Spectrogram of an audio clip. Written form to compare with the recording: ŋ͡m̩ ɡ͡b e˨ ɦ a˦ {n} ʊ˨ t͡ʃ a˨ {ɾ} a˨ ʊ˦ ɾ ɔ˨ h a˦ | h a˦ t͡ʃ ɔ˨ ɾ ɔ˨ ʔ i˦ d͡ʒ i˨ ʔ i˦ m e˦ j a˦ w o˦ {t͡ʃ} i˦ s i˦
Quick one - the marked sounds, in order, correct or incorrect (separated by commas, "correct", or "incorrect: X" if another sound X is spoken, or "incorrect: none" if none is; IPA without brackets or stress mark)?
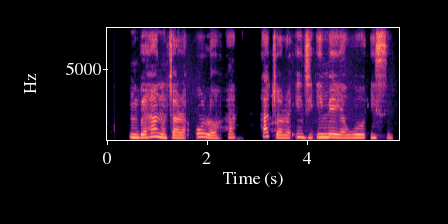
correct, correct, incorrect: none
